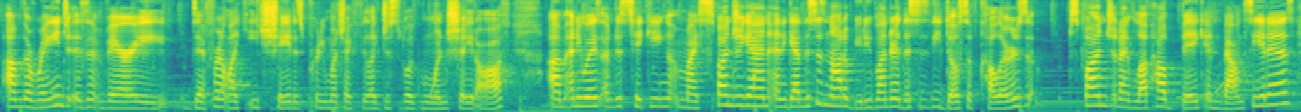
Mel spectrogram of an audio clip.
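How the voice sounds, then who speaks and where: A woman's voice: medium pitch, brisk, a bit bright, faint music behind. A young adult woman narrating her makeup routine to viewers in an upbeat, chatty way, sounding a little nasal from a cold. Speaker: beauty vlogger. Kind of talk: get-ready-with-me voice-over.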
